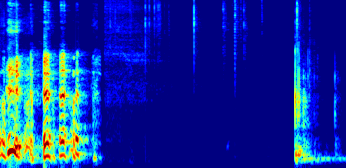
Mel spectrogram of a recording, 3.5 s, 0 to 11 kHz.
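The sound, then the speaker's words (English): Dice clatter and rattle across a hard surface, followed by a few scattered small clicks as they settle, then one more sharp clack near the end; the roll comes up 11. “That is an 11 on the dice.”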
